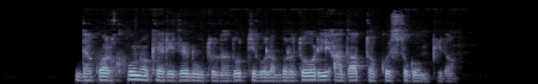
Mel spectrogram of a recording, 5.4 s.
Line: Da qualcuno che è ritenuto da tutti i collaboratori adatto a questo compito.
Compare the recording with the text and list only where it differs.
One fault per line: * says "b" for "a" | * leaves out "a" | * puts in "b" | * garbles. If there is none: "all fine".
all fine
